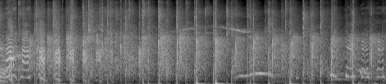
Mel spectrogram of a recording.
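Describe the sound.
A round of applause: many hands clapping in a dense, steady patter for several seconds, with voices calling and cheering over the clapping.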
